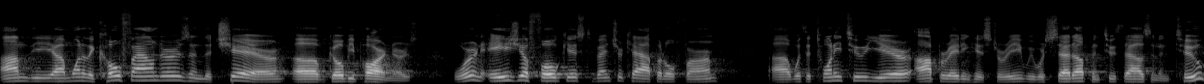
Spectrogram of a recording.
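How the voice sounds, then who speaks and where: A man with an American accent speaks at a moderate pace in an unremarkable speaking voice, his pitch fairly high for a man. His loudness swings widely. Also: ordinary pitch variation. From US, New York (Long Island). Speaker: venture capital investor. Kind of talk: conference speech. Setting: stage with audience.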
